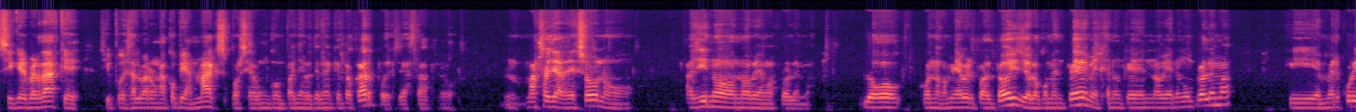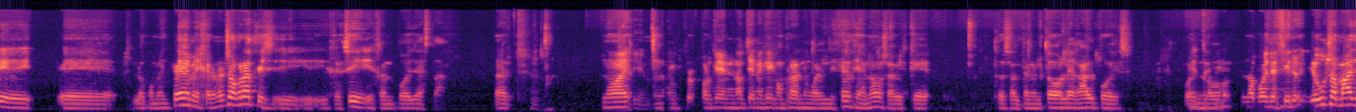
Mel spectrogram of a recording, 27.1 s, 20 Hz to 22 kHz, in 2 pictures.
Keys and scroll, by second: 3.4-4.1 typing, 7.1-7.9 typing, 10.3 4, 13.7-14.5 typing, 24.9 shift+f, 25.9 s.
